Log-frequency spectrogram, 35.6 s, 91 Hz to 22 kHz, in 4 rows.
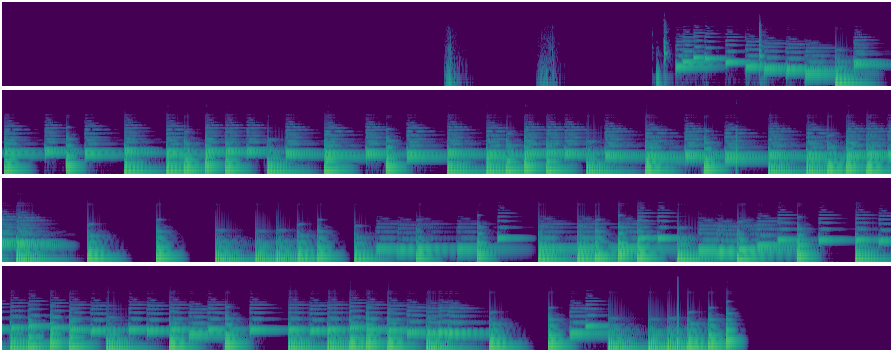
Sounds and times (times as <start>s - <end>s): Tender music: 6.7s - 18.5s, 21.5s - 31.6s.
